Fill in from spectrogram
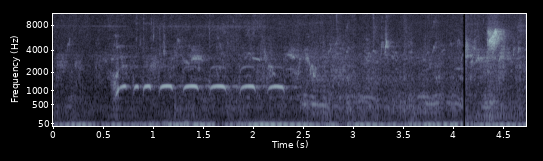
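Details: Zebra dove sounding a fast series of around eight clipped, arched coos at a steady mid pitch. Murmuring background noise follows, with a faint high twitter near the end.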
